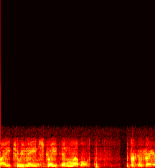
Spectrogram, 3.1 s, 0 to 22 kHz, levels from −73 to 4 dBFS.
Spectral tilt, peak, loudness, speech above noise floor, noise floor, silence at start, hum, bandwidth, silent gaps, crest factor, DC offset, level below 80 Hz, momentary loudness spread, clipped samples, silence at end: -6.5 dB/octave; -2 dBFS; -16 LUFS; 27 dB; -42 dBFS; 0 s; none; 5.8 kHz; none; 14 dB; under 0.1%; -62 dBFS; 11 LU; under 0.1%; 0 s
